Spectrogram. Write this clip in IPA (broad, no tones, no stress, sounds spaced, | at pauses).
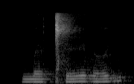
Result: m ɛ ǀʰ e l ə ʎ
